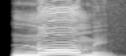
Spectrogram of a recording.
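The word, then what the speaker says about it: gnome: That a kind नोम ji silent है।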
